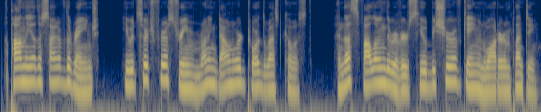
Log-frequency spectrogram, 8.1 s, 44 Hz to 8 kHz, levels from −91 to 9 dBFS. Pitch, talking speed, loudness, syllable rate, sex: 145 Hz, 250 wpm, -20 LUFS, 6.2 syllables/s, male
